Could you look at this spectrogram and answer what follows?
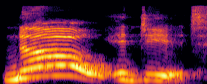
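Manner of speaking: shouting. Explaining chemistry alone in their room, the speaker corrects a slip, shouting. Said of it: "I'm shouting now in my room".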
